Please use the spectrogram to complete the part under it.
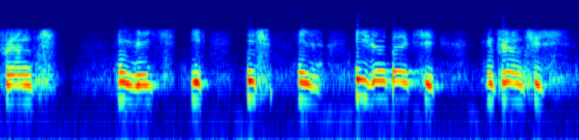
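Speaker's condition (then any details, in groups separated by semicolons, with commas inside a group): Parkinson's; needs sling hoist to be lifted up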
